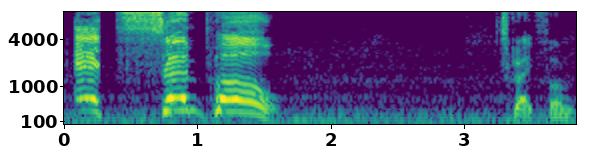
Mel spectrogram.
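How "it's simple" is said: much higher, very loud, drawn-out slowly; emphatic shout. Real, not acted. Biker telling viewers travel is easy, drawn-out shout. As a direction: bellow it as a punchline.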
